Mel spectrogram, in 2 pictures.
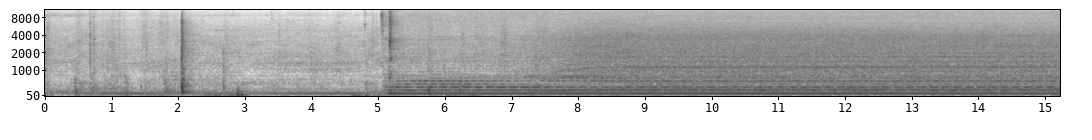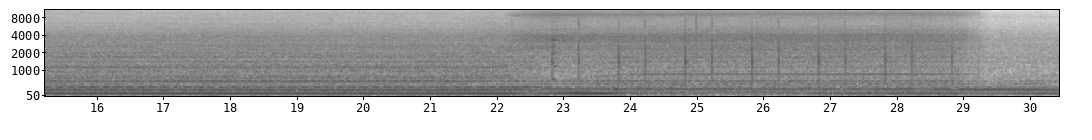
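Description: A Miller Dynasty 350 TIG welder switches on with a click about five seconds in. Its cooling fan and electrical hum then run steadily. Near the end, a higher hiss with a thin high whine joins for about seven seconds and then stops.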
